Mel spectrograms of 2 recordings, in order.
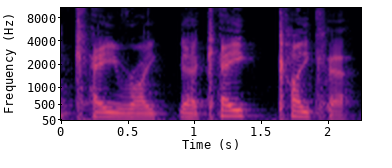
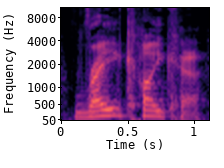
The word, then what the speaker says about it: Ray Kiker: Yeah, Ray Kiker, not K Riker.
